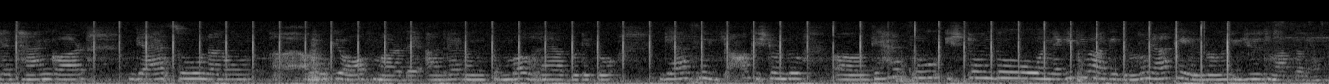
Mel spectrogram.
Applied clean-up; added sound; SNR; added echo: none; Tap; 1 dB; reverberation time 0.3 s.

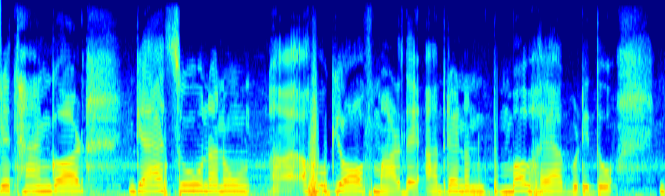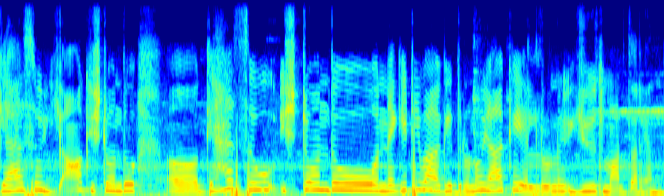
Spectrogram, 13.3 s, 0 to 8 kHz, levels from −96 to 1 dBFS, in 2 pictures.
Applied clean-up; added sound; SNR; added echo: none; none; none; none.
